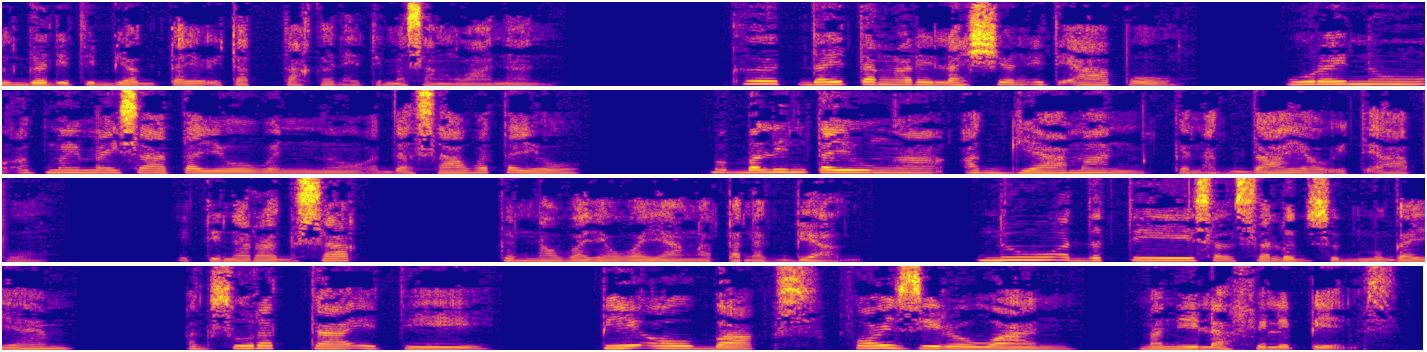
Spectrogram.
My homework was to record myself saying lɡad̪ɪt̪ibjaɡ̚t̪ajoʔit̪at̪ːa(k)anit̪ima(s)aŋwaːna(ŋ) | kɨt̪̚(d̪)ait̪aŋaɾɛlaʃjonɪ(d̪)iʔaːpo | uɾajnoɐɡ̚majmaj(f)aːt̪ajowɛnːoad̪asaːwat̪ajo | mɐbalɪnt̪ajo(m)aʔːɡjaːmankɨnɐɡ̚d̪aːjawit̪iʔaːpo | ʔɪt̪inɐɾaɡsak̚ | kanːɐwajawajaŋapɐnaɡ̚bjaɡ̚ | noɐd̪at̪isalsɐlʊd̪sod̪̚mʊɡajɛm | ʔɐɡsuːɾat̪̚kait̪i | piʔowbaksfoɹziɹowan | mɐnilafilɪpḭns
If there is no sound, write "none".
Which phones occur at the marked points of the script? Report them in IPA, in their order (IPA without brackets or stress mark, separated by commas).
k, s, n, d̪, t̪, s, ŋ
